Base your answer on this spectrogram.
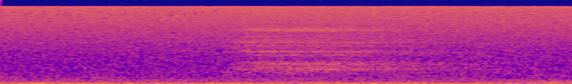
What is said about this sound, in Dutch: Adem in.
